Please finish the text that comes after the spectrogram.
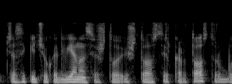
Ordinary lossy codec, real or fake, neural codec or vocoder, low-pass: AAC, 64 kbps; real; none; 7.2 kHz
